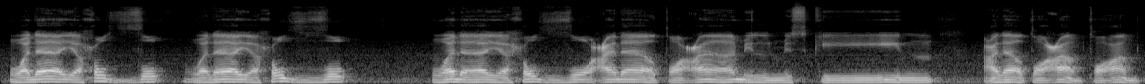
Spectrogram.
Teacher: طا کو پر کرنا ہے اور عین کو بھی دبا کر ادا کرنا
